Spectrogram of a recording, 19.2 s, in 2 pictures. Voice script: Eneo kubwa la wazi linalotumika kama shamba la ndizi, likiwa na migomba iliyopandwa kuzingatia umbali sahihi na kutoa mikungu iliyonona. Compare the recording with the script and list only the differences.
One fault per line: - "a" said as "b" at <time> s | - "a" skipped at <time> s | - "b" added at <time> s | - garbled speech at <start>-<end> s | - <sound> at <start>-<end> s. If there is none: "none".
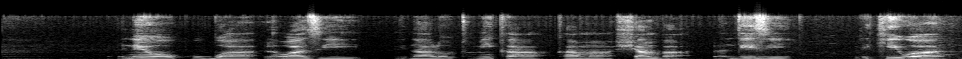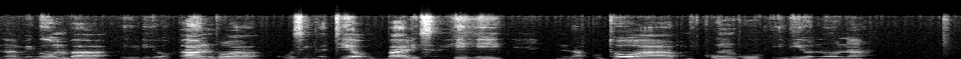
none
